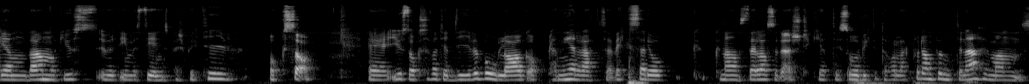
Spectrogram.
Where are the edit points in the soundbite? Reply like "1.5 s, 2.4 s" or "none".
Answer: 6.5 s, 9.1 s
